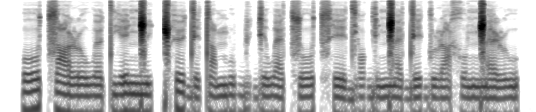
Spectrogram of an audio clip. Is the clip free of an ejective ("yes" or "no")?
yes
